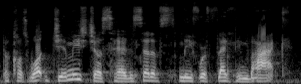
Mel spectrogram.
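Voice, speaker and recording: An Australian woman giving a conference talk as a trauma therapist, animated and acting out dialogue with clients. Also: sits low, fairly quick, a little hiss or hum. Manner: animated, acts out client dialogue, talks with her hands. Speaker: trauma therapist presenting to counsellors. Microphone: not handheld, clip-on.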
